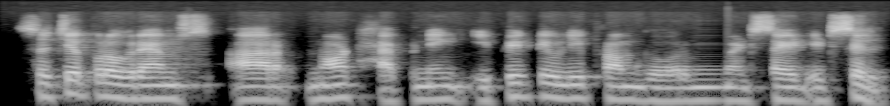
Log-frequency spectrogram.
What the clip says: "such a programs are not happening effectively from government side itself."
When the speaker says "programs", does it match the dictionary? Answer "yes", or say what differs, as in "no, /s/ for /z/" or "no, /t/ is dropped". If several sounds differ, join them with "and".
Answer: no, /s/ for /z/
